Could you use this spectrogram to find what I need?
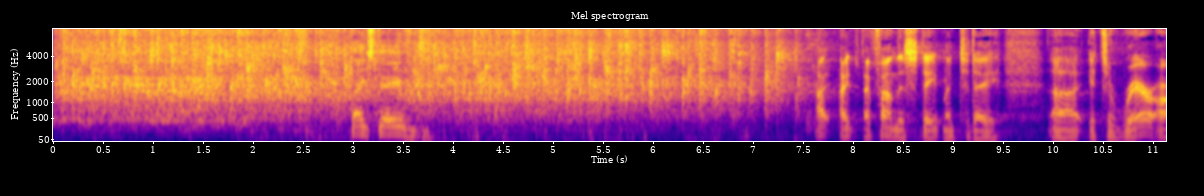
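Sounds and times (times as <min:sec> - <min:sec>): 
audience applause: 0:00.0 - 0:07.8
speech: 0:03.0 - 0:04.0, 0:07.6 - 0:11.1.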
